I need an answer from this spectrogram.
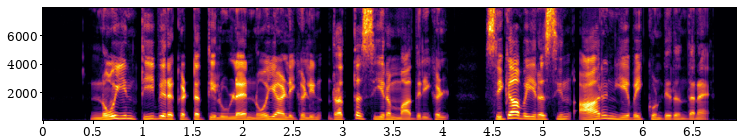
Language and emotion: Tamil, neutral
